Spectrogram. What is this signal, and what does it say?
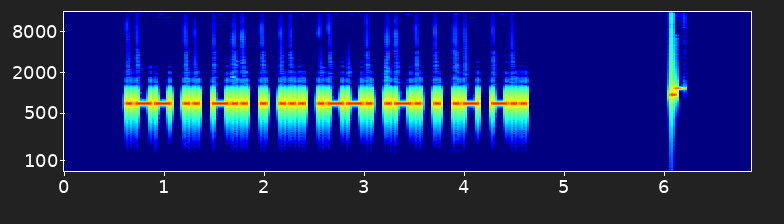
Morse code, heard as a keyed tone, about 25 wpm, 700 Hz. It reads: WIDESPREAD
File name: Ten Letter Words - 25wpm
